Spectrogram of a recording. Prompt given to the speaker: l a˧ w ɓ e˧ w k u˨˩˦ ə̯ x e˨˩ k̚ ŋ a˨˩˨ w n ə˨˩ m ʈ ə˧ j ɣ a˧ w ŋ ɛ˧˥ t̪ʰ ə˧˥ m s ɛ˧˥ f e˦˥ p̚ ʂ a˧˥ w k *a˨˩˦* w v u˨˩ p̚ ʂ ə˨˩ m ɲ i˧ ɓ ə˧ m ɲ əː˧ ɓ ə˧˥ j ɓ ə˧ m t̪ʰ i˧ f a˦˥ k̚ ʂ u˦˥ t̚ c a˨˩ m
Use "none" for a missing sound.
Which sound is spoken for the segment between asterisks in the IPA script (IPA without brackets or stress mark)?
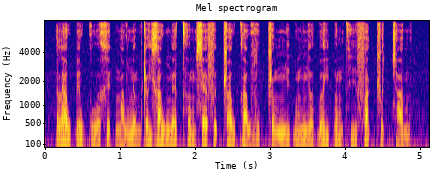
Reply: a˨˩˦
